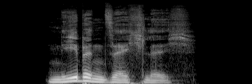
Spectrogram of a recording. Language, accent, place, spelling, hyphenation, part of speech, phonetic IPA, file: German, Germany, Berlin, nebensächlich, ne‧ben‧säch‧lich, adjective, [ˈneːbn̩ˌzɛçlɪç], De-nebensächlich.ogg
- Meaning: irrelevant, unimportant, insignificant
